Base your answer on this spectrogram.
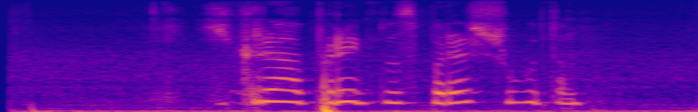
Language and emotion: Russian, positive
